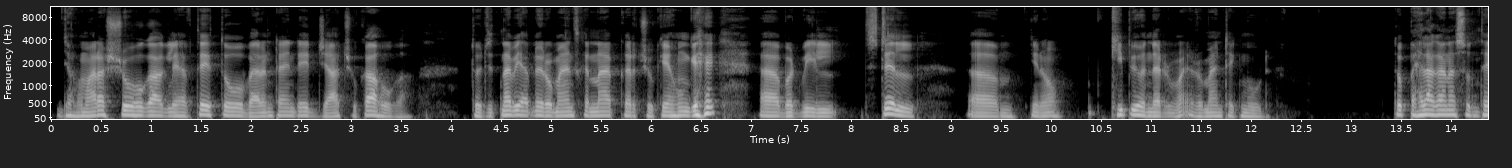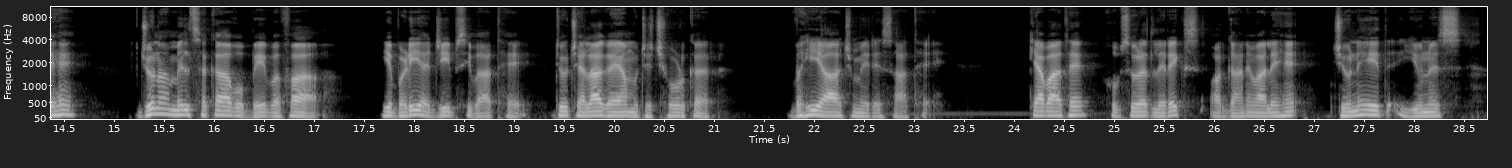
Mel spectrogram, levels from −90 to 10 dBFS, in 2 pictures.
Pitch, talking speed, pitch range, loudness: 110 Hz, 150 wpm, 100-130 Hz, -22 LUFS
